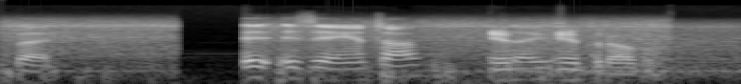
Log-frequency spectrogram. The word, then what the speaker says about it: Antonov: Either the Antov, I might be saying it wrong, but is it Antov? Antonov. Antonov.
